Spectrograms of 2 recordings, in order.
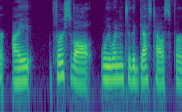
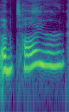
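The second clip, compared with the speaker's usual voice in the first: very high mock wail; retold crying exhaustion; 13 semitones higher than usual. Worn-out owner to her cat, tearful wail. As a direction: squeal it as if bawling. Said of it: "I was just, like, crying".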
